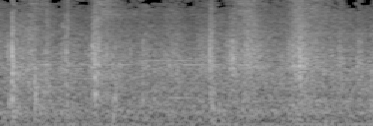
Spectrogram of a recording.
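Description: A white cardboard box being opened and its packaging handled: rustling with a few light knocks.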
